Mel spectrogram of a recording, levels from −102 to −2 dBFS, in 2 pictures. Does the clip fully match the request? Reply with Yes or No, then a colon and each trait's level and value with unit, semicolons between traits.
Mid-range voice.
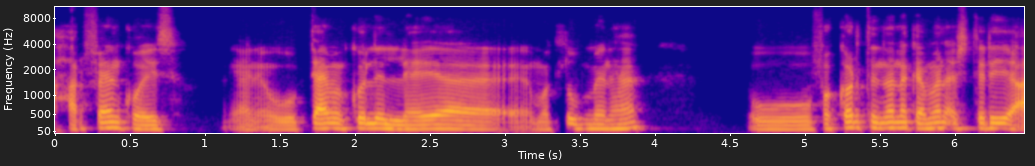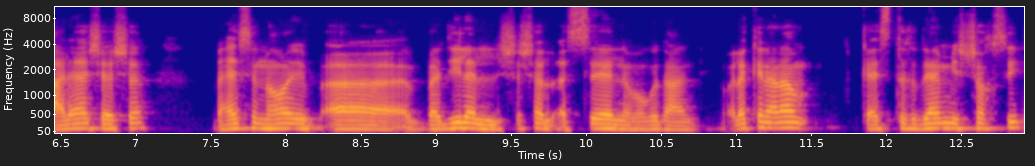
No: low, 125 Hz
